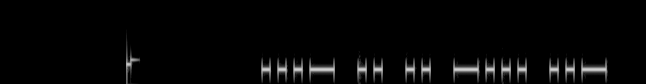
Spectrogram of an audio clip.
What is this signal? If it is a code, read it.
Morse code, heard as a keyed tone, about 15 wpm, 700 Hz. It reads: VIIBU
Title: Five Challenging Letter-Number Combinations 15wpm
